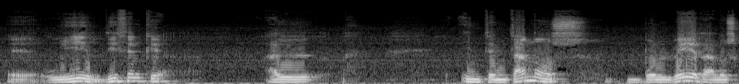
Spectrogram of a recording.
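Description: A man giving a religious talk in a halting way, with frequent restarts and filler sounds. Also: mid-range voice, dark tone, rough recording. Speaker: religious speaker.

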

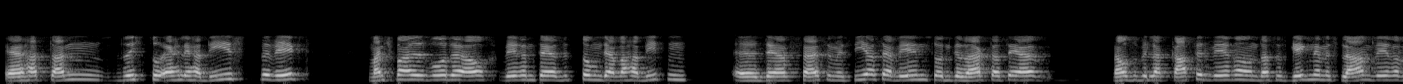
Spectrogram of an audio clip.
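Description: A man telling a religious history story in a halting way, often reworking his sentences partway through. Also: sits high, flat delivery. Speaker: religious speaker. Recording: narrow phone-like audio.

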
